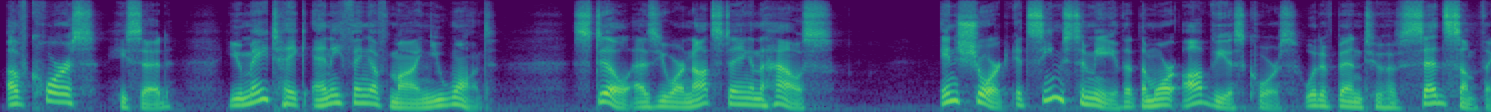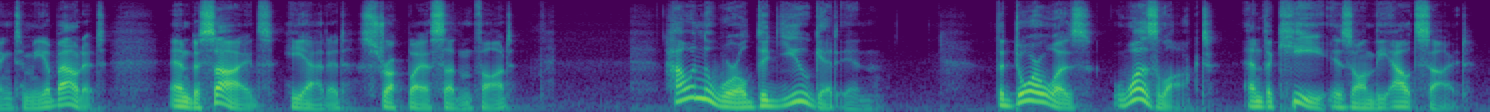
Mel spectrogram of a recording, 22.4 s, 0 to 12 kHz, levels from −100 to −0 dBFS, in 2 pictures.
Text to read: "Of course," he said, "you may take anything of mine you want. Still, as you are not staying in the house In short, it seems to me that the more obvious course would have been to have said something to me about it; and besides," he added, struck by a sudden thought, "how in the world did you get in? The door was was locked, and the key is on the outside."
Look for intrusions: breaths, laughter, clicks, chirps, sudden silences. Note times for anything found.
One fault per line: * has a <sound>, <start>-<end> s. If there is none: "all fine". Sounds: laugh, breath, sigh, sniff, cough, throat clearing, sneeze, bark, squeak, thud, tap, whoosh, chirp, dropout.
all fine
